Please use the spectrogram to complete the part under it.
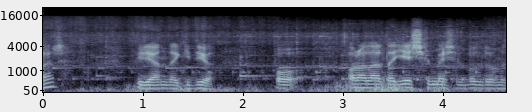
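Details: Akkaraman lambs newly separated from their mothers, calling for them; harmonic, wavering bleats in short bursts from several animals, overlapping with human voices.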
